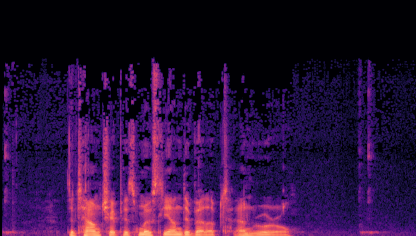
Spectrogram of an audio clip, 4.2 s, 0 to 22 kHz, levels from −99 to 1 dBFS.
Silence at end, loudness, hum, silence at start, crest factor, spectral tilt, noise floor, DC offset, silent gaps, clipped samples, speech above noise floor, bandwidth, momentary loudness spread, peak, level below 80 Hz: 0.45 s; -20 LUFS; none; 0.05 s; 20 dB; -6 dB/octave; -63 dBFS; under 0.1%; none; under 0.1%; 44 dB; 16.5 kHz; 8 LU; -2 dBFS; -48 dBFS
